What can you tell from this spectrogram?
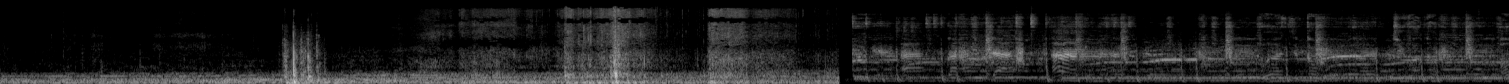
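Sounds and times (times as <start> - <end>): hip hop music: 8.4 - 15.0.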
